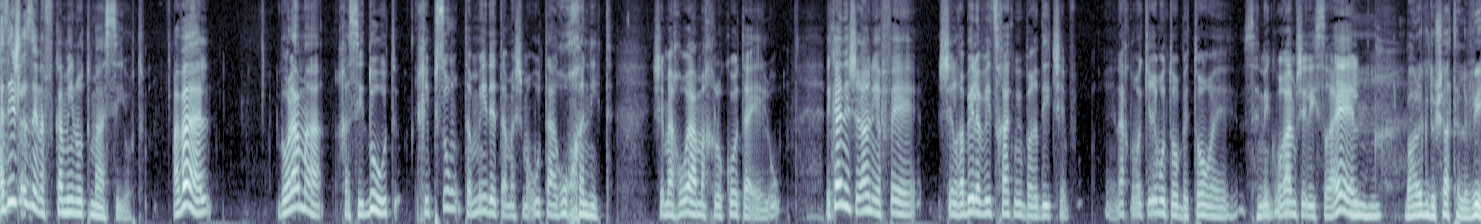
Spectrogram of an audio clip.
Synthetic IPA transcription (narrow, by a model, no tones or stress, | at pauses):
ʔazjeʃleze̞nafkamino̞tmaːsḭjo̞̰t | ʔaval | be̞o̞lamha | χasidut | χipsutamid̪e̞tamaʃma̰ʔutaʁuχanit | ʃe̞meaχo̞ʁejhamaχlo̞ko̞taʔe̞̰lṵ | vekanjeʃʁaːjo̞njafe̞ | ʃe̞lʁabilavit͡sχakmibaʁdit͡ʃev | anaχnumekiʁimo̞to̞be̞to̞ʁeseneɡoʁamʃe̞lisʁaʔe̞lbaːlkd̪uʃat̪elevi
